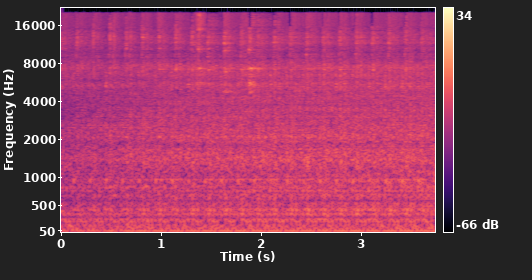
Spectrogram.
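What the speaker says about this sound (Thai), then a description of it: "อ๋อติดเครื่องแล้ว" A customised car's engine running at idle after starting, a steady close rumble with even vibration throughout and no talk.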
